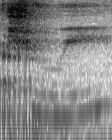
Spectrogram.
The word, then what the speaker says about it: CHUI: the name sure um that's why i wrote it like the way it's pronounced yeah chewy yeah which which helps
